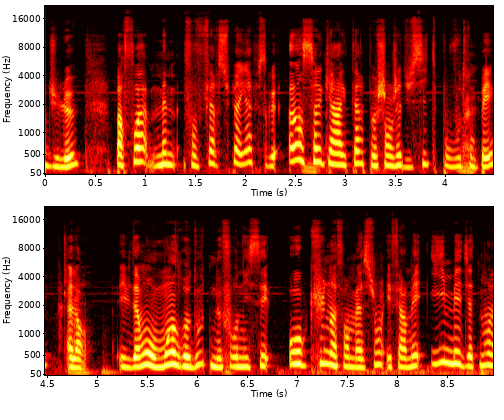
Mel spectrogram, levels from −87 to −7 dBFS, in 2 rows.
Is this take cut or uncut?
cut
